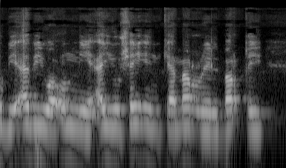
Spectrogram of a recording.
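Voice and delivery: plain

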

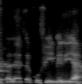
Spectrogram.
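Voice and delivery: ordinary delivery

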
